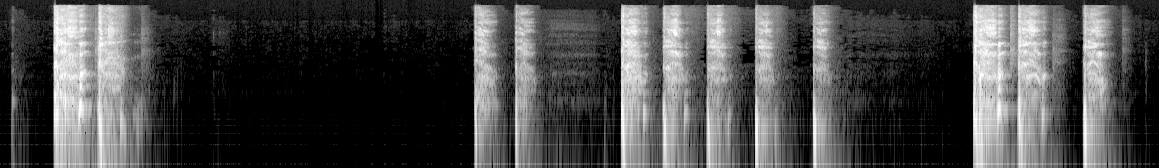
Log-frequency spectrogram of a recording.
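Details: Cough with a cold setting in: about a dozen short coughs in clusters separated by silent gaps.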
